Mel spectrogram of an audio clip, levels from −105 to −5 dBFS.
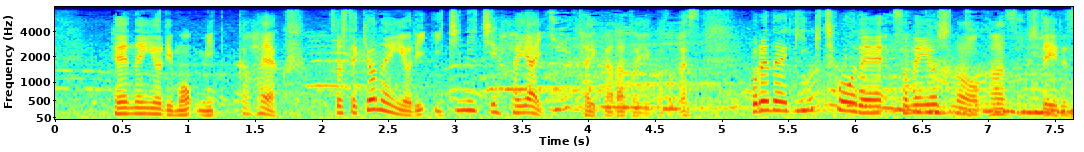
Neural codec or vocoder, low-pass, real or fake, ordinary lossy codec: none; 7.2 kHz; real; none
